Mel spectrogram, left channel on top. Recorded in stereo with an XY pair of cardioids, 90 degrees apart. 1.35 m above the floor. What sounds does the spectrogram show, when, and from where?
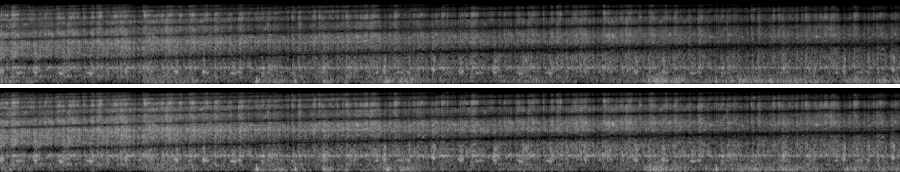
0.0 s a lawn mower: 20° right; by 9.0 s 35° right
